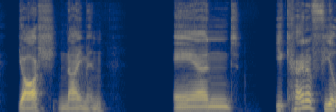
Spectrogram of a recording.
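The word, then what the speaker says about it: Yosh Nijman: start uh looking at Yos uh Yos nyman excuse me that's how you pronounce it n Yosh nyman and you kind of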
